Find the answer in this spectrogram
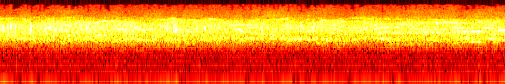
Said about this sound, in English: Frank Thomas short hops it up with it, throws over to first base in time, and he's out. An appreciative response from the crowd here at the Polo Grounds.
